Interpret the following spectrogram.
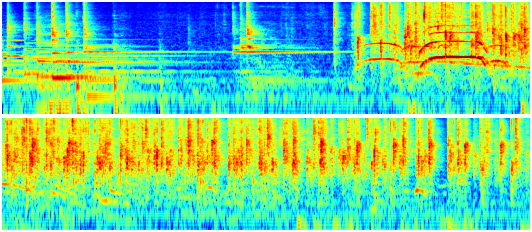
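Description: Hang drum notes struck and left ringing as the piece ends. About three and a half seconds in, audience applause breaks out with a few rising-and-falling whoops of cheering, and the clapping goes on.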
